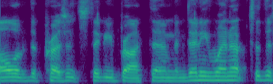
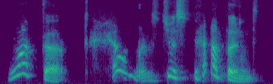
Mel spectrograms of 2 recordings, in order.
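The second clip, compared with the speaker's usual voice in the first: high, stunned what-the-hell; stunned disbelief; 10 semitones higher, 3 dB quieter than usual. Retold or imitated. Merchant gaping at his dead bird, high shocked disbelief. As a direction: blurt it out in shock, pitched way up.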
